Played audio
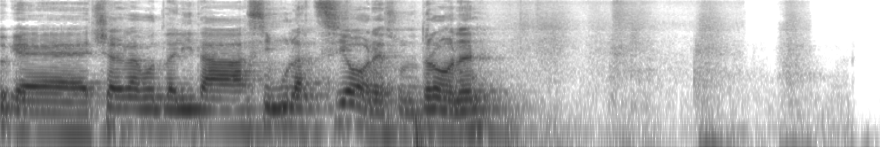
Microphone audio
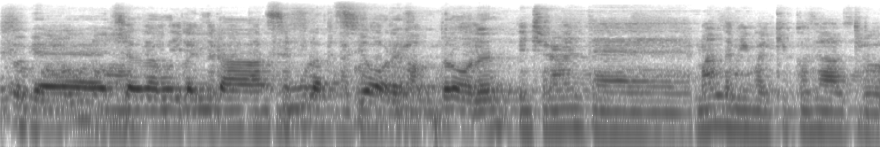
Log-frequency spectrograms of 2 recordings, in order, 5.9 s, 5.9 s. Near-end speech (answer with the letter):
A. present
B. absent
A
